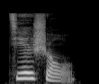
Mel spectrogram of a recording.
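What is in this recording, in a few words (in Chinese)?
"接手" Chinese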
